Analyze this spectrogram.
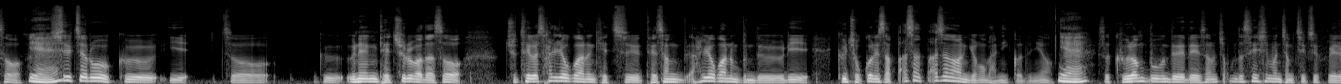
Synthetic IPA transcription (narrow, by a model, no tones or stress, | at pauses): sʰʌjeiɭt͡ɕ͈e̞ɾokɯi | t͡ɕʌ | kɯɯnɦe̞ŋte̞t͡ɕʰuɾɯɭpadasʰʌ | t͡ɕutʰe̞ɡɯɭsʰaʎːʌɡoɦanɯnke̞t͡ɕʰɯte̞sʰaŋhaʎːʌɡoɦanɯnbundɯɾikɯt͡ɕok͈ʌne̞sʰʌp͈ap͈a̰d͡ʑʌnaɡanɯnkjʌŋoamaɲiːk͈ʌdɯɲojekesʰʌkɯɾʌnbubundɯɾe̞de̞ɦesʰʌnɯnt͡ɕ͈ok͈ɯmndʌsʰeɕʰimant͡ɕʌŋt͡ɕʰik̚t͡ɕ͈ʰɯk̚p͈e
